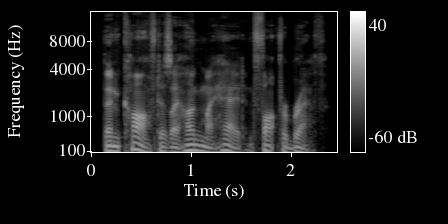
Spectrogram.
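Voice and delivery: plain reading voice

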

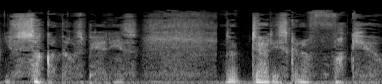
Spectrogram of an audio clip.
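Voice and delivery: breathy close-mic whisper; low intimate whisper throughout. Acted. Whispered roleplay.

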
